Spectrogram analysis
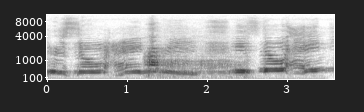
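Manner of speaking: high and loud, teasing the pup. Real, not acted. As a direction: coo it up at the grumpy dog. Teasing the grumpy dog.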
